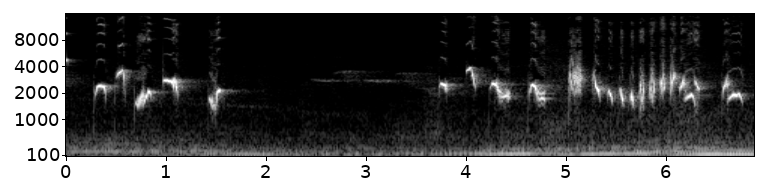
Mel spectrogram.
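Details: Greater green leafbird in lively song for tutoring cage songbirds: slurred whistles, a short pause, then a dense run of rapid, varied chattering and warbled notes above a low hum.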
